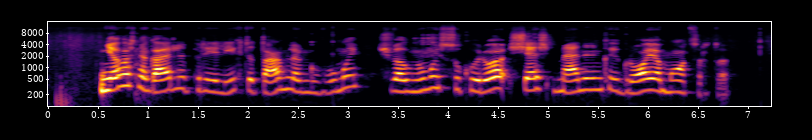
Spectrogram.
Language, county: Lithuanian, Kaunas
